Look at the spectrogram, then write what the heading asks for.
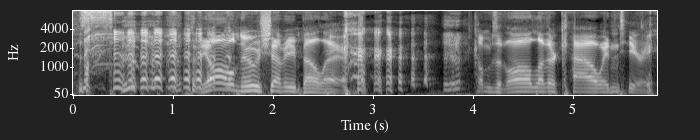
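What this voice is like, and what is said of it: Radio announcer voice. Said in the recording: “radio announcer voice”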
